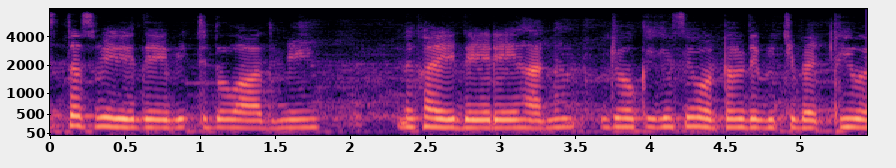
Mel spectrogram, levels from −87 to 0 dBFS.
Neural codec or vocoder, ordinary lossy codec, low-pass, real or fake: codec, 44.1 kHz, 2.6 kbps, SNAC; Opus, 64 kbps; 7.2 kHz; fake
